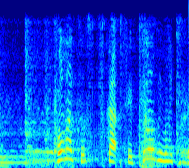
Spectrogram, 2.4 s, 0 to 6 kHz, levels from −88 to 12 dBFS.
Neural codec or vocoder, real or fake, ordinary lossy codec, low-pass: codec, 16 kHz, 1.1 kbps, Voila-Tokenizer; fake; none; 5.4 kHz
